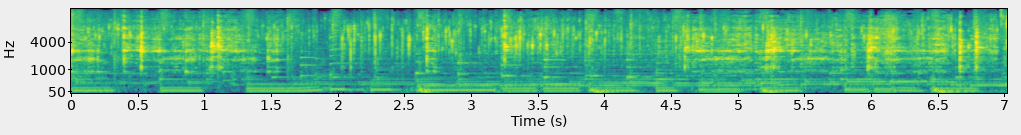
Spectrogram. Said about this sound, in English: Add your onion to some oil and stir fry for 1 minute.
